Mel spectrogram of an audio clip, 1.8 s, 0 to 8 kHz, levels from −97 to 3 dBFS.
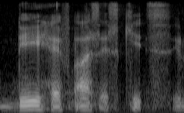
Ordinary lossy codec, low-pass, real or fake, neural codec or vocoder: none; 7.2 kHz; real; none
